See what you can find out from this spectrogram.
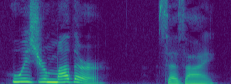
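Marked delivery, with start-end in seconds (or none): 0.1-1.1 startled loud question. A narrator's reading. Startled narrator questions ghost child.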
